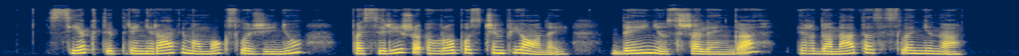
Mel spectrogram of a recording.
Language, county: Lithuanian, Vilnius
